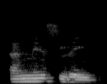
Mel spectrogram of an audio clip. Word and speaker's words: Annesley: com pessoas difíceis, de Mike Annesley, que é assim a pronúncia.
